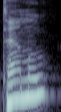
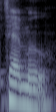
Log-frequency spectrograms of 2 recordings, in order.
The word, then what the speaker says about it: Temu: Is that how you pronounce it? Tamu? I thought it was Timu. It's Temu. Temu.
